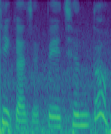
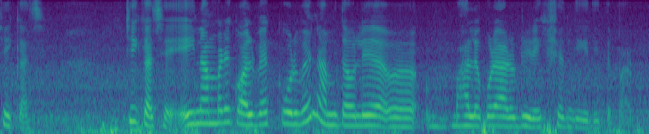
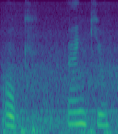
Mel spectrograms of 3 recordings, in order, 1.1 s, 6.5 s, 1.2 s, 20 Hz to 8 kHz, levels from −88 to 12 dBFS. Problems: continuous background conversations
